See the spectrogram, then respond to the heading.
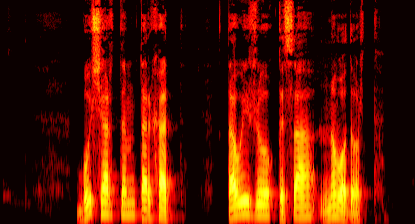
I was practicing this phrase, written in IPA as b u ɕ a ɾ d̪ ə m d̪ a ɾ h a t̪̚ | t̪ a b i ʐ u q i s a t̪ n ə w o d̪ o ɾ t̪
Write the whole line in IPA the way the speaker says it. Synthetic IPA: b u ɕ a ɾ t̪ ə m t̪ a ɾ x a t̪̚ | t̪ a w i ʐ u q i s a n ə w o d̪ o ɾ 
